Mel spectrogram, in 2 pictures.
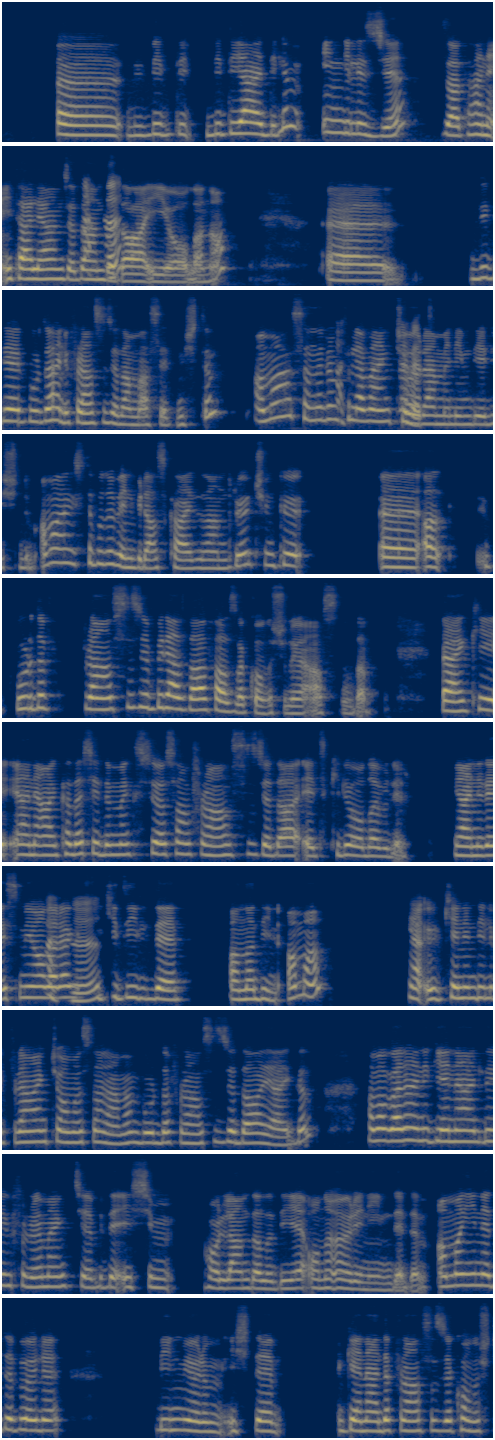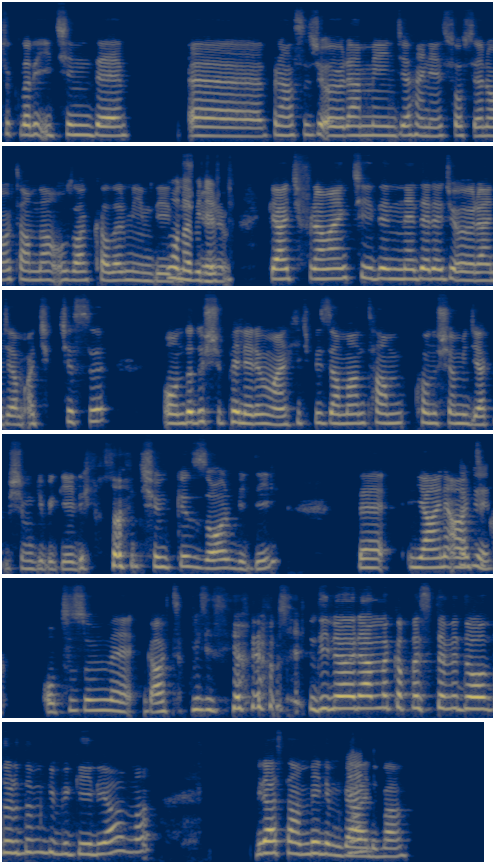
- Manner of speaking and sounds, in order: other noise; other background noise; laughing while speaking: "geliyor"; laughing while speaking: "bilmiyorum"; tapping
- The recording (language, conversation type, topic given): Turkish, advice, Yeni bir ülkede dil engelini aşarak nasıl arkadaş edinip sosyal bağlantılar kurabilirim?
